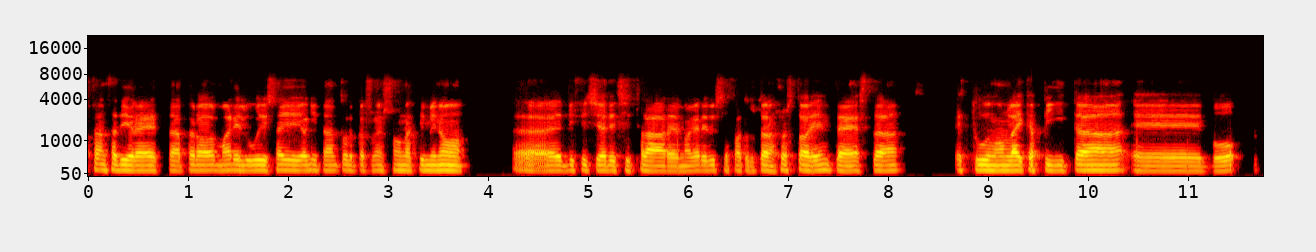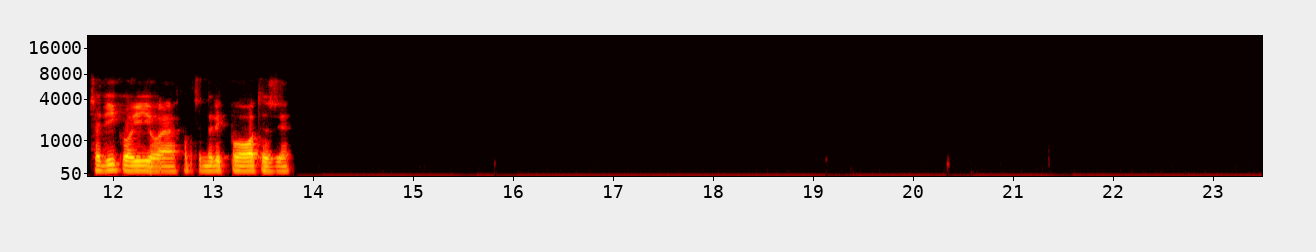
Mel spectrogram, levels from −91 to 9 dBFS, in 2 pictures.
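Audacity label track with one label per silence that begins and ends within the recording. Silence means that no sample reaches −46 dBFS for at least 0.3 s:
3.790000	4.260000	silence
8.140000	8.690000	silence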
